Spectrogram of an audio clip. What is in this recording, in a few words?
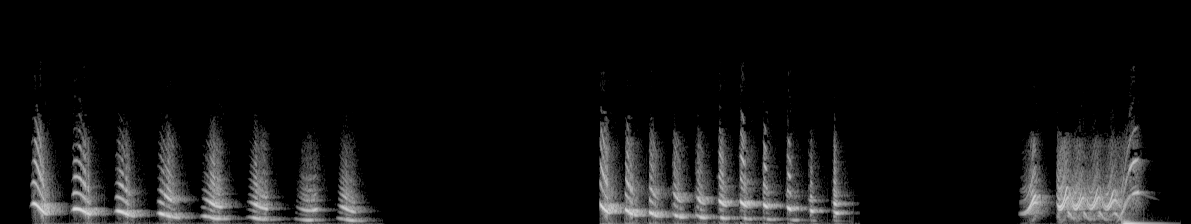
Jerky Descending Whistles; Hollywood Edge Cartoon Trax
